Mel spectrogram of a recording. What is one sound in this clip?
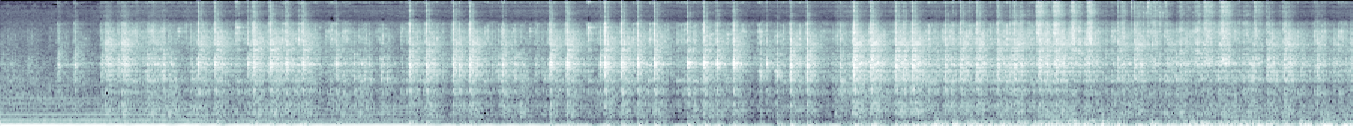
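Harsh electronic crackling and buzzing noise plays through loudspeakers.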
